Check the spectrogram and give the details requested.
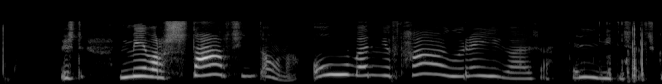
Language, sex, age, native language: Icelandic, male, 11, Icelandic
